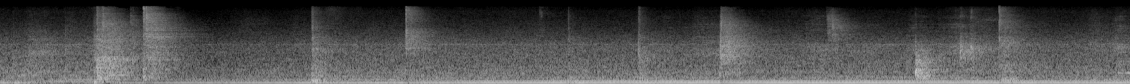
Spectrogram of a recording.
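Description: Toilet stall doors being pushed and knocked on: a series of irregular knocks and bangs, about nine in all, over a steady low hum.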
